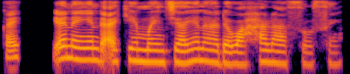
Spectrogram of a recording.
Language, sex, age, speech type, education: Hausa, female, 15-29, spontaneous, primary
